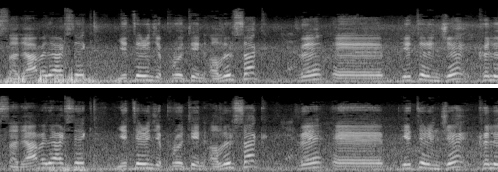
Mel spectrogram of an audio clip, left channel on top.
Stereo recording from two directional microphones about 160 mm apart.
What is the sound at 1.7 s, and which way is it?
Speech, 10° right (ahead or behind).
